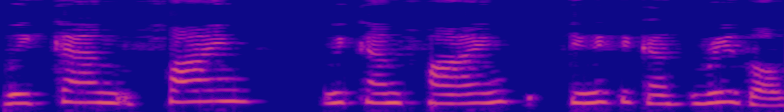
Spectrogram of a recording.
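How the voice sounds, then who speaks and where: A woman's very slow speech with a non-native accent and a dry, close sound with no echo. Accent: foreign. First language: not English. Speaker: postgraduate researcher. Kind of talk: academic presentation. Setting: online conference. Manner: halting, repeats words.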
